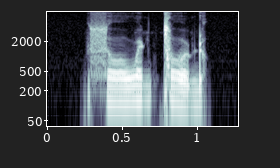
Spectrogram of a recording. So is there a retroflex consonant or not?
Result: yes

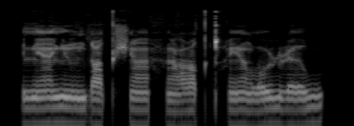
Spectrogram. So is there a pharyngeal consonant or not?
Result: yes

